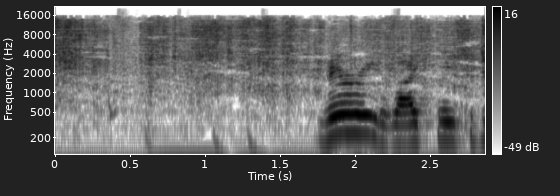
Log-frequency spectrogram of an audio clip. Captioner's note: tearing through cling wrap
